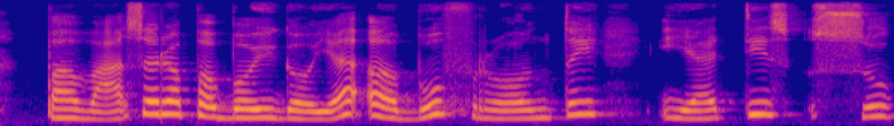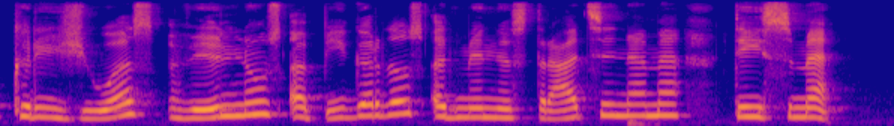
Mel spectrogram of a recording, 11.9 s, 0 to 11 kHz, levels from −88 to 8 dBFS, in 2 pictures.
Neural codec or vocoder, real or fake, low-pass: none; real; 9.9 kHz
